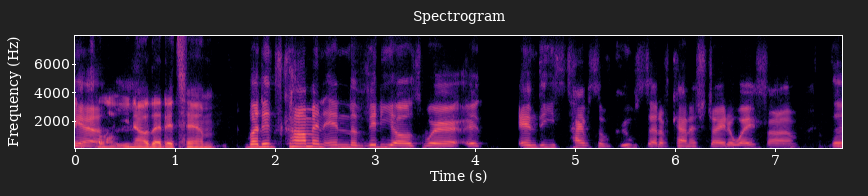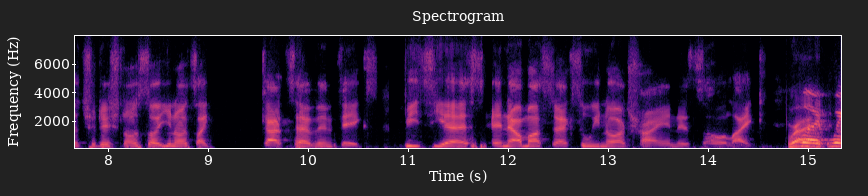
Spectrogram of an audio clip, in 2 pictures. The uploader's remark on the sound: Sorry for any audio problems, we had difficulties this week.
